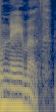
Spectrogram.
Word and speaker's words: Namath: The first time I met her, she said, "Michele, it rhymes. It sounds like Joe Namath."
